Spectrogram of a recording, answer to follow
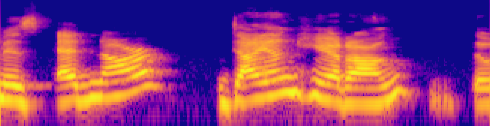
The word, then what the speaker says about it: Ednar: case i said it wrong yeah i am ednard okay did i did i say it yeah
